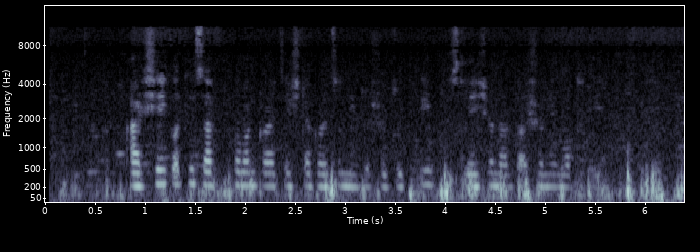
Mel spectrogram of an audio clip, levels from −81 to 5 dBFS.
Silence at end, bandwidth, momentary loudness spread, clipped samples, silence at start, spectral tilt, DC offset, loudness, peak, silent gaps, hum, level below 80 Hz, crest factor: 0 s; 11.5 kHz; 13 LU; under 0.1%; 0.05 s; -6.5 dB/octave; under 0.1%; -28 LUFS; -4 dBFS; none; none; -38 dBFS; 24 dB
